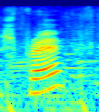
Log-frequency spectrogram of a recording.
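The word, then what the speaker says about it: Spree: here on the liver on the river spray but i think that's the pronunciation in in german uh the one hour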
